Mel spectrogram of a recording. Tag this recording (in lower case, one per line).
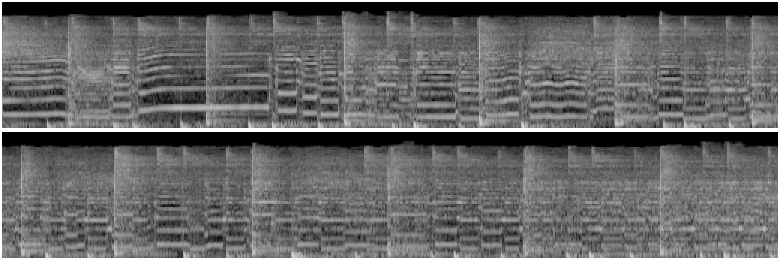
music
rock music
guitar
psychedelic rock
musical instrument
